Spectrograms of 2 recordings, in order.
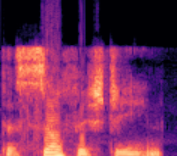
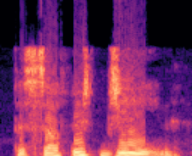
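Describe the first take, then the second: First: The stress falls on the word selfish. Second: The stress falls on the word gene. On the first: It is about a gene that causes selfishness. The speaker calls it wrong. "suggests that the book might be about a gene in humans that causes selfishness" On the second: The genes themselves are what matters, not the organisms. The speaker calls it right. "The former pronunciation better reflects one of the main messages of the book"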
